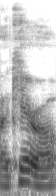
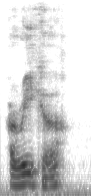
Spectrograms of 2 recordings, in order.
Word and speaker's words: Arika: which I'm quite sure we all pronounced incorrectly for years, right? – Because I was incorrectly calling them either Akira or Araki, their Arika, released a...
